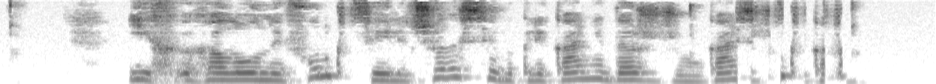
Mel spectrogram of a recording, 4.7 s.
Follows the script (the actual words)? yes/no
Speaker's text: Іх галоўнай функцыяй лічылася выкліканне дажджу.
no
